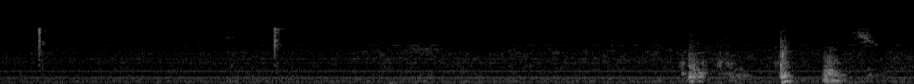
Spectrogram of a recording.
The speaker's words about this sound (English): Can you hear tapping? That's Dakota as he's tapping some.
